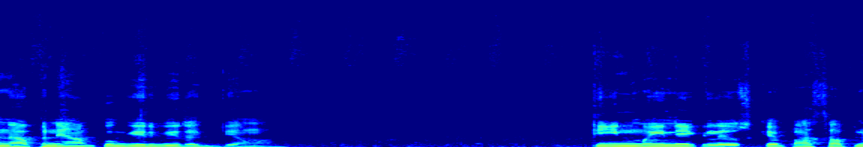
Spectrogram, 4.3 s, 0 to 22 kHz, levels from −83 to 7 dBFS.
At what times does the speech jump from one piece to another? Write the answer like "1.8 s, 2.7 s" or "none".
2.4 s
